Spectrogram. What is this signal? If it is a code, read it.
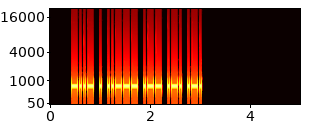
Morse code, heard as a keyed tone, about 30 wpm, 700 Hz. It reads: XE2WRR
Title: DXCC-100 Call Signs - 6 Characters - Repeated 2x - 30wpm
